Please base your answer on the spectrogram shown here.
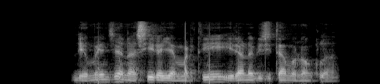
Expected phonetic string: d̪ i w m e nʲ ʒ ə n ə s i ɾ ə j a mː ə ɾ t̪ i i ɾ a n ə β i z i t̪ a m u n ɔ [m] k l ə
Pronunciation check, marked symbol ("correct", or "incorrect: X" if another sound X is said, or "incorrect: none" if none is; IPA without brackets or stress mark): incorrect: ŋ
